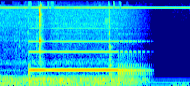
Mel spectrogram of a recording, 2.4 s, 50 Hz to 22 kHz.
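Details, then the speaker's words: Thymatron System IV ECT device: pressing the treat button sounds a 1-second continuous clear warning tone during which no current is delivered, followed by a quieter hum. "when the treat button is first pressed a 1 second continuous clear tone warning signal sounds during which the current will not be on"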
